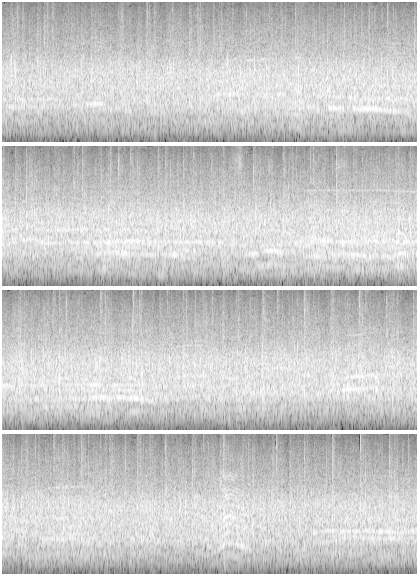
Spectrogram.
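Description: A crowd cheers and calls out with voices.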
